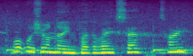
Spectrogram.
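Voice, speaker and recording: A woman's voice: medium pitch, fairly even intonation, fast talker, close to an everyday voice. A woman playing a terse town doctor in a roleplay, clipped and matter-of-fact. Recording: music behind.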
